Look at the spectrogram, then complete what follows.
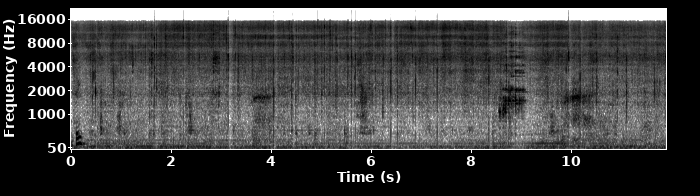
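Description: Bacon sizzling as it fries in a small steel camping pot, while a fork stirs and scrapes the pieces across the pot bottom several times. The bacon is sticking to the pot.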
